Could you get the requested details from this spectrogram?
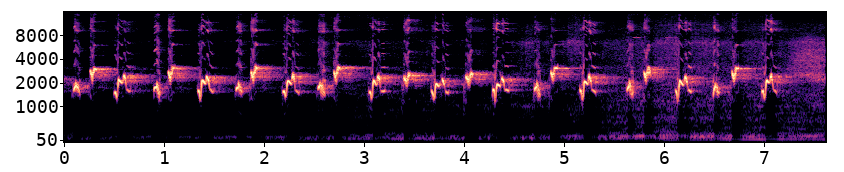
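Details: Persistent, loud yellow-vented bulbul 'ropel ngotot' song, a chain of sharp dipping chirps repeating evenly, with a low droning noise rising toward the end.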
